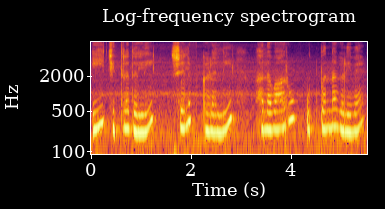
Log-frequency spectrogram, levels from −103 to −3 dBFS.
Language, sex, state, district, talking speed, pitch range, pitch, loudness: Kannada, female, Karnataka, Bangalore, 65 wpm, 235-270 Hz, 245 Hz, -13 LUFS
